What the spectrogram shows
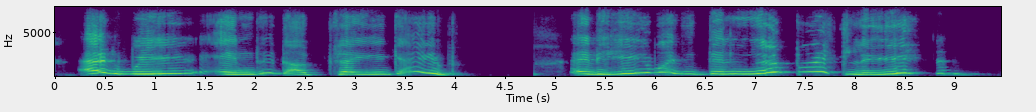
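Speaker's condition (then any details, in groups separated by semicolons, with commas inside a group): Slurred speech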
